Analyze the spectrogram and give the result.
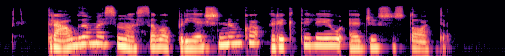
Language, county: Lithuanian, Šiauliai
